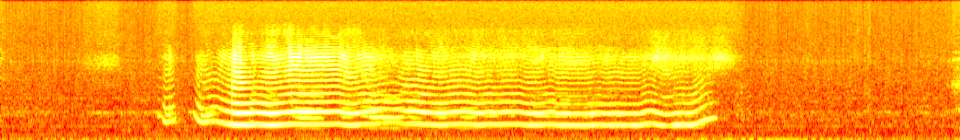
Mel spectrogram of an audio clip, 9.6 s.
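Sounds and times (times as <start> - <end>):
fart: 1.5 - 7.3.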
